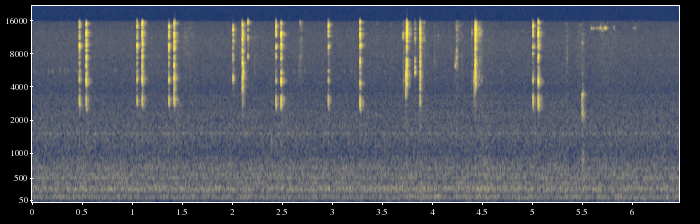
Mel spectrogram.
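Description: Irregular clicking of a computer mouse and keyboard: a dozen or more sharp clicks, some in quick pairs, over a faint steady hum.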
